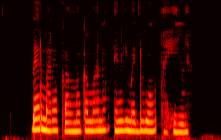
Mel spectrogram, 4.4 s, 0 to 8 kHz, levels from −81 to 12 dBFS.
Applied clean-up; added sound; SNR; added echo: neural mask model DeepFilterNet 3.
